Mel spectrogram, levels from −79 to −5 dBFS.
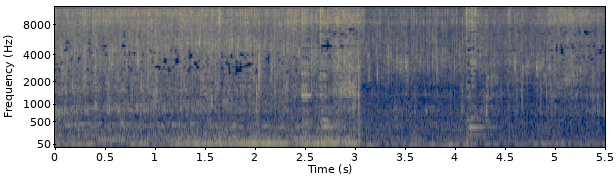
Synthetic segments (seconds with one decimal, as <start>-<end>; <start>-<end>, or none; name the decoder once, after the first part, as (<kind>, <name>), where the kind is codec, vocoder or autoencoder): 2.5-3.4 (vocoder, Vocos)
